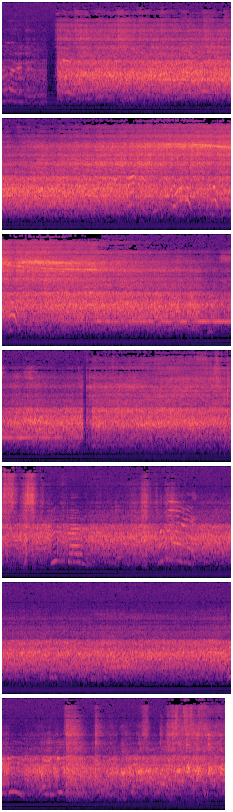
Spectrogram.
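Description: A video's soundtrack, voices and music, playing through a screen's small speaker and picked up by a second device. It starts suddenly about a second in and runs on steadily.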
